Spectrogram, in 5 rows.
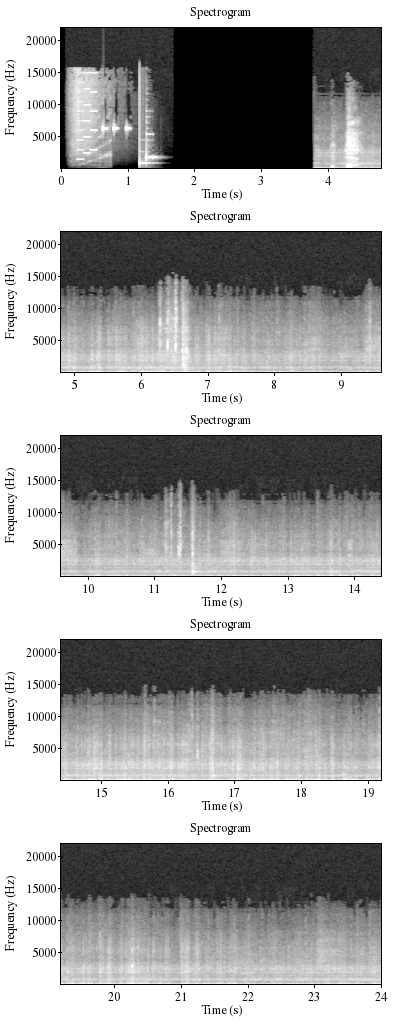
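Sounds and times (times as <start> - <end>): road vibration: 3.8 - 24.0
wind rumble: 3.8 - 24.0.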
